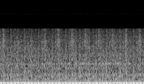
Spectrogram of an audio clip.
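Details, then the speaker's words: Old air-cooled flat-four after downsizing and redrilling the carburetor main jet to 170: steady, even low chug with regular firing pulse, no knocks or misses; settled idle, main jet sizing still to be confirmed on a drive. "She sounds good, but we won't know if we got the main right until we go for a drive."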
